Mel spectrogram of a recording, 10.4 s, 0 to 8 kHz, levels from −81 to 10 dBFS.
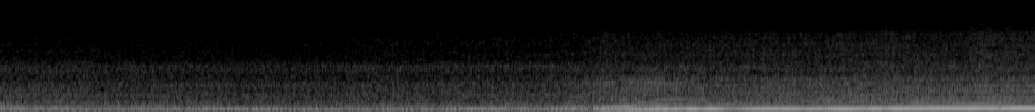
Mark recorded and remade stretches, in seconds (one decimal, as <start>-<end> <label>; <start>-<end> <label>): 0.0-3.5 recorded; 3.5-6.3 remade; 6.3-8.1 recorded; 8.1-10.0 remade; 10.0-10.4 recorded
